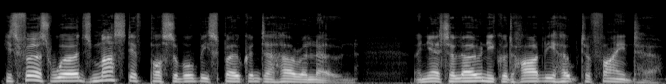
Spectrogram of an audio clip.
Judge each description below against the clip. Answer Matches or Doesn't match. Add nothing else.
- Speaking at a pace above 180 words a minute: Matches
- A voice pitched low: Matches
